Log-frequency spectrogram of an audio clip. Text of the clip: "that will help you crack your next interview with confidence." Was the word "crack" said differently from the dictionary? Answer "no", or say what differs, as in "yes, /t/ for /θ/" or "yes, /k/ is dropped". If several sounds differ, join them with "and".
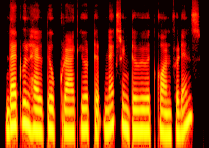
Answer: no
